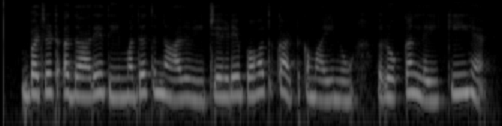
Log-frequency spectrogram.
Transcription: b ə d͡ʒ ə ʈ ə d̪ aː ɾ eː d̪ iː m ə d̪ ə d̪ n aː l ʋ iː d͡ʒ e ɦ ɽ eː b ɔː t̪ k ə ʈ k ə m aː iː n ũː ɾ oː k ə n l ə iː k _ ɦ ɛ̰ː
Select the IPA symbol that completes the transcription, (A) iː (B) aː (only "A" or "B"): A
